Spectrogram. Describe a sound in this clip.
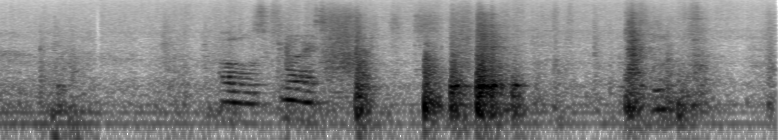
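A large board shuffles and bumps as it is moved about.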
